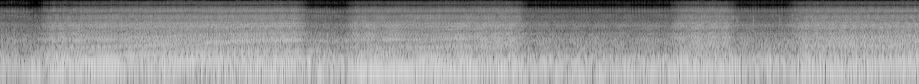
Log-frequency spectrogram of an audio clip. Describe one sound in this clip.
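A car engine revs up repeatedly, dipping briefly as it shifts gears.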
